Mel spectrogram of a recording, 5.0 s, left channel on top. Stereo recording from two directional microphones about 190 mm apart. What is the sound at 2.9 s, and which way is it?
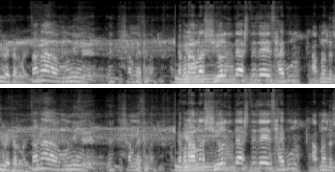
A man's voice, 15° left (ahead or behind).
